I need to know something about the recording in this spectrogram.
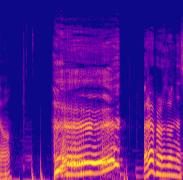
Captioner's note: extreme gasp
